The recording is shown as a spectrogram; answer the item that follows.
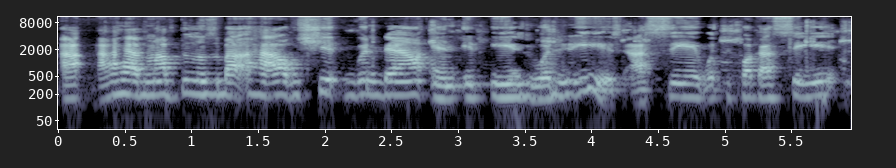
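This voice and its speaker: The speech moves at a moderate pace with hardly any pauses and an animated tone, against noticeable background noise. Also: woman, medium pitch for a woman. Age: 60s. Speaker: podcast host. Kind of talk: casual chat. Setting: live stream.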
